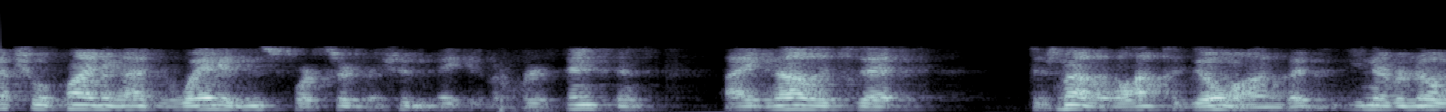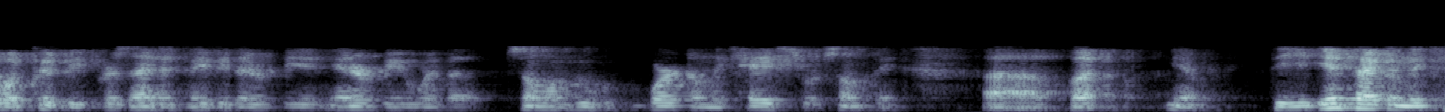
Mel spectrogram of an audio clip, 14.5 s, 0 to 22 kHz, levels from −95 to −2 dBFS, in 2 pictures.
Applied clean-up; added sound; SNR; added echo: neural mask model DeepFilterNet 3.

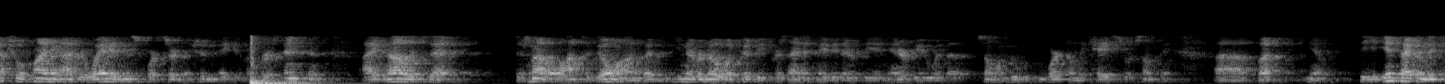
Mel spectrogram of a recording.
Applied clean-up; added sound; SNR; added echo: none; Wood; -2 dB; reverberation time 0.8 s.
